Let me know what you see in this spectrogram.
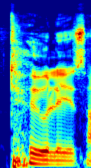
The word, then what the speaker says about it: Thule: I want those Thule's on my fucking car. – Oh, you said it right. Congrats.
